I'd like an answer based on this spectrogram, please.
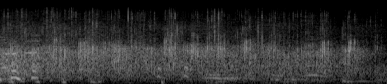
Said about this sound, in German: Und mit mehreren Gästen hier auf der Bühne, aber als allererstes herzlich willkommen für die, die zum Zuhören hier gekommen sind. Ja, wenn ihr wollt, könnt ihr auch klatschen, ja.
